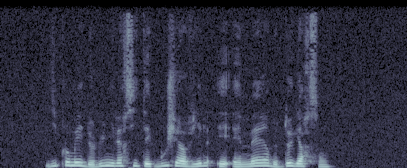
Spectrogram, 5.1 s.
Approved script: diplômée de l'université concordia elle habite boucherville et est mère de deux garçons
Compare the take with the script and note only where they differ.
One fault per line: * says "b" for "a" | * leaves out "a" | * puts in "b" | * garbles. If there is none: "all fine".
* leaves out "concordia elle habite"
